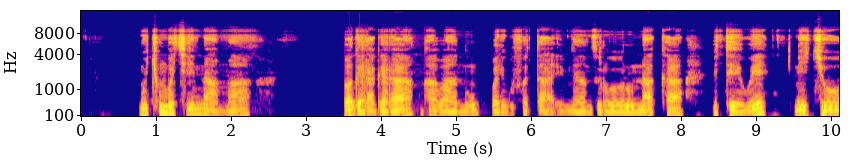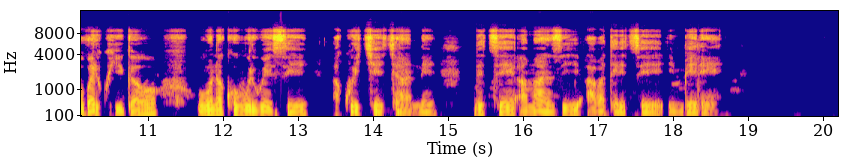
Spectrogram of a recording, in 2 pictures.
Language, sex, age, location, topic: Kinyarwanda, male, 18-24, Kigali, health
